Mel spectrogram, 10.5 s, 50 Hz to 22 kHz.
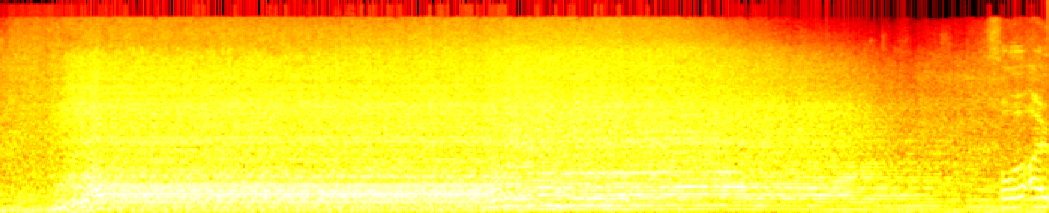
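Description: Drag racing car engine at the FIA Euro Finals 2024, a loud, harsh rumble that rises and holds for several seconds, then settles lower, with crowd and commentary noise mixed in.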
